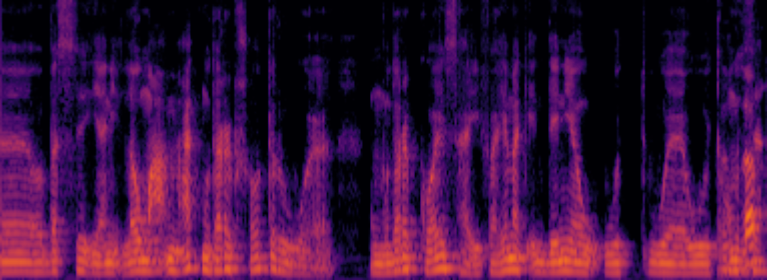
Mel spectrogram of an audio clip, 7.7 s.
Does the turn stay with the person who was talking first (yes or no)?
no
